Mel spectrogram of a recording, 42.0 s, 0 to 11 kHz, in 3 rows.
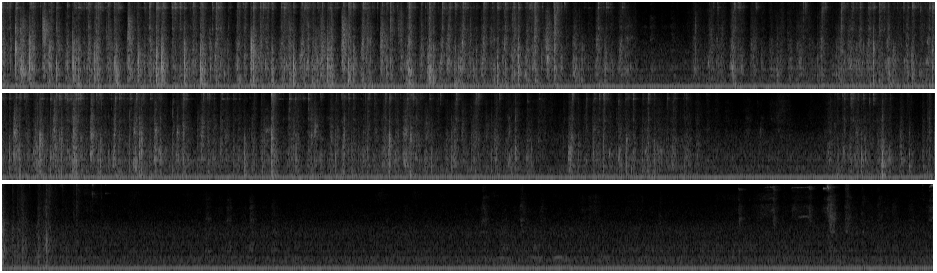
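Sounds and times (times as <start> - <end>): dog scratching at fabric: 0.0 - 9.5, 10.4 - 24.5
dog panting: 0.0 - 28.1, 39.4 - 41.9
steady low hum: 0.0 - 41.9.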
